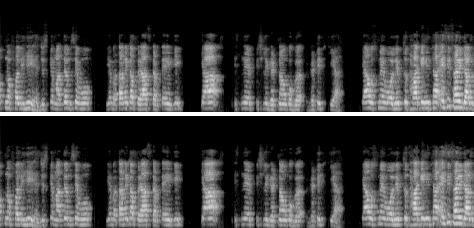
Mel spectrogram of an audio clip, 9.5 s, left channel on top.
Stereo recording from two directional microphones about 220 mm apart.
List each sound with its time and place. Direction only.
0.3 s a man's voice: 15° right (ahead or behind)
